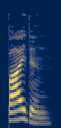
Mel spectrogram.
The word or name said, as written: Biden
